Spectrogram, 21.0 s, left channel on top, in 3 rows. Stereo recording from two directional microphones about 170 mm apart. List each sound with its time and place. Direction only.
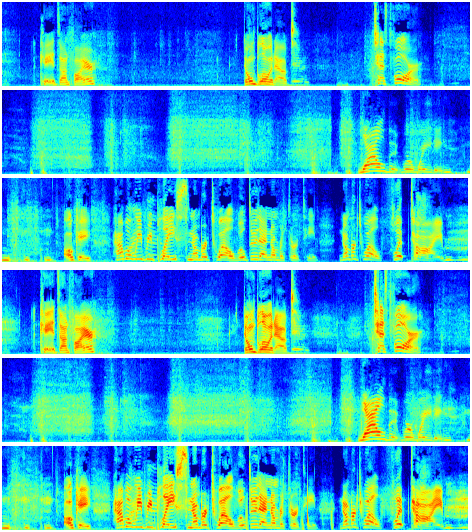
0.0 s a sound: 5° left (ahead or behind)
3.5 s speech: 10° left (ahead or behind)
5.6 s speech: 5° left (ahead or behind)
12.2 s a sound: 10° left (ahead or behind)
12.8 s speech: 20° left (ahead or behind)
14.0 s speech: 10° left (ahead or behind)
16.6 s speech: 5° left (ahead or behind)
17.6 s speech: 30° left (ahead or behind)
17.9 s speech: 15° left (ahead or behind)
